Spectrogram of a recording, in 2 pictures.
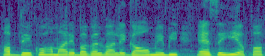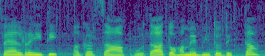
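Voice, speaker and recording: A woman's voice: on the high side, steady tone, moderate pace, dark tone, soft background music, natural voice. A woman voicing a sensible, skeptical young village daughter-in-law in a cartoon, matter-of-fact and reassuring. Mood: calm skepticism. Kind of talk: Hindi moral-story cartoon dubbing.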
